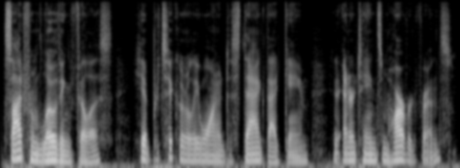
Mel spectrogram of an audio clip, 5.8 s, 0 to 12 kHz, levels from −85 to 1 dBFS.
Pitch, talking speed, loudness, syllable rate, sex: 90 Hz, 175 wpm, -23 LUFS, 5.6 syllables/s, male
